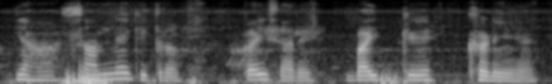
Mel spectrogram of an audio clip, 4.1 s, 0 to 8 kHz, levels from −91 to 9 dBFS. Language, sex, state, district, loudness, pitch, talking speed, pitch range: Hindi, male, Uttar Pradesh, Lucknow, -21 LUFS, 155 Hz, 130 wpm, 135-165 Hz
